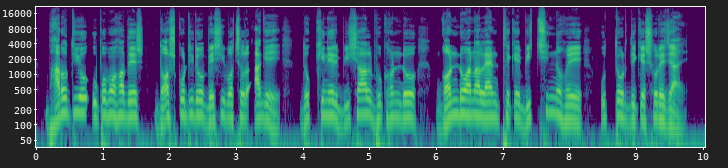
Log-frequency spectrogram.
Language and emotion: Bengali, neutral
